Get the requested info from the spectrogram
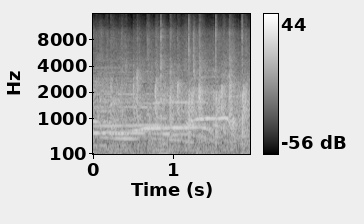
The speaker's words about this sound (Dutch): Applaus! Applaus!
